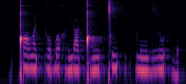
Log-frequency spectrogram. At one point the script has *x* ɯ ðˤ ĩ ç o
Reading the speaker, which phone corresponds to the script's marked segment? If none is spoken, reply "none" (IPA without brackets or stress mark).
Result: ǃ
